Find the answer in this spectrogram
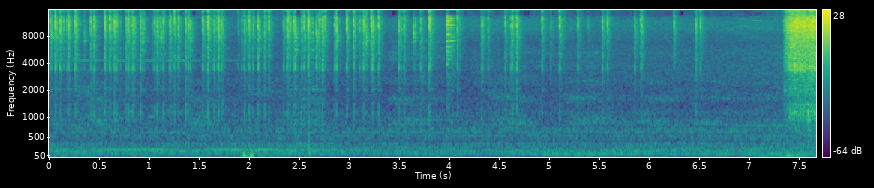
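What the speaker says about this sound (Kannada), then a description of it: "ಸಾಸಿವೆ ಸಿಡಿಲಿಕ್ಕೆ ಸ್ಟಾರ್ಟ್ ಆಗಿದೆ" Mustard seeds splutter in hot oil in a pan for a quick vegetable stir-fry, giving a dense stream of sharp crackles and pops that stays close and steady throughout.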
